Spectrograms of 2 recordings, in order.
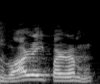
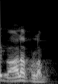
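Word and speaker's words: வாழைப்பழம்: But in Tamil, more people cannot pronounce Ja. If you ask them to pronounce Vazhai Palam, they will say Valapalam.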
